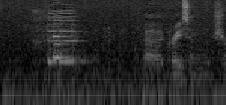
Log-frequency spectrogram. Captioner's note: buzzer chimes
